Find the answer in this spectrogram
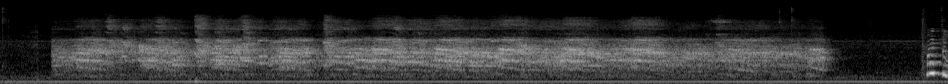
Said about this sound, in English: All right, now here is a murder of crows. Okay.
